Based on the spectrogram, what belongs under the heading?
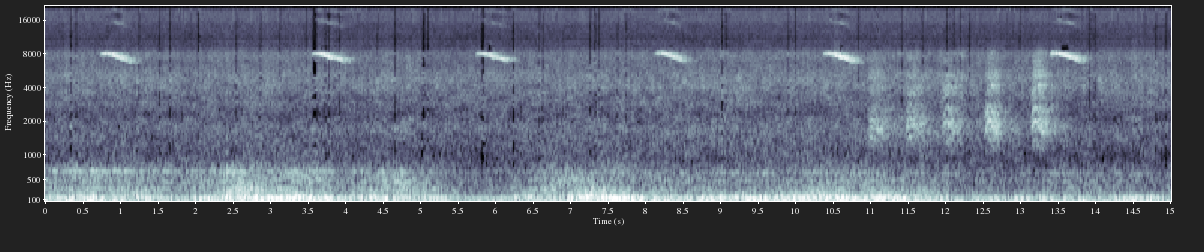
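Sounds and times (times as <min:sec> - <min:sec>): plane rumbling overhead: 0:00.0 - 0:15.0
crow cawing: 0:11.0 - 0:13.4.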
